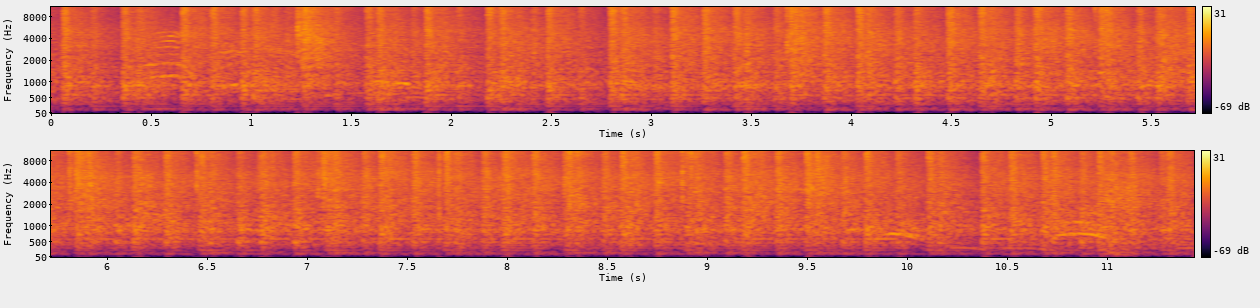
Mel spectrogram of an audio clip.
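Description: A large group of performers claps and slaps in a fast, steady rhythm.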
